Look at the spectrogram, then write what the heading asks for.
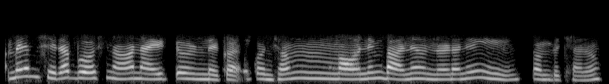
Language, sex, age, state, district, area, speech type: Telugu, female, 18-30, Andhra Pradesh, Visakhapatnam, urban, conversation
